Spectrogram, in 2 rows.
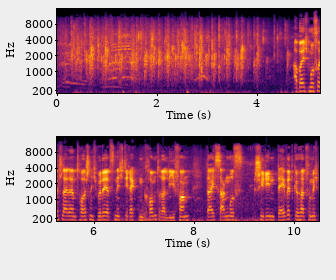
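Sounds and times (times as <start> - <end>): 
audience applause: 0.0 - 4.8
speech: 4.8 - 10.4.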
